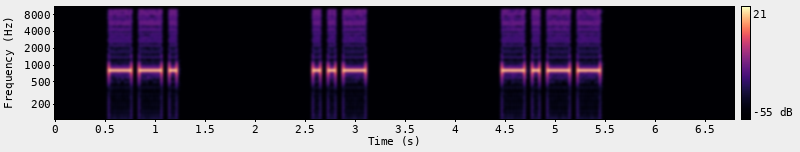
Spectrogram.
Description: Morse code, heard as a keyed tone, about 16 wpm, spaced as for 5 wpm, 800 Hz. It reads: GUY
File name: Spaced / Chuckles Spaced-mp3s / HumanErr sp @10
